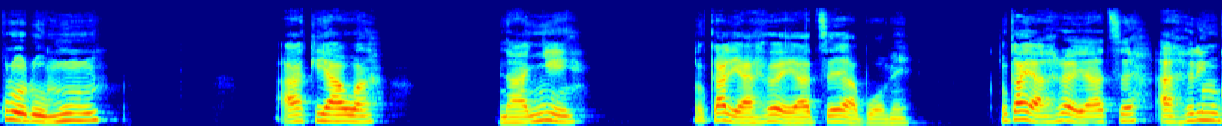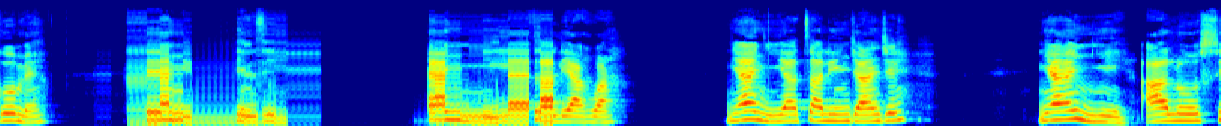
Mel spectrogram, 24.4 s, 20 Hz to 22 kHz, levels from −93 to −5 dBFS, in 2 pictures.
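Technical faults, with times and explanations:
13.05–17.77 s, robotic sound from repeated short buffers: a rigid 50 Hz metallic buzz, likely from 20 ms chunks replayed through most of the span.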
